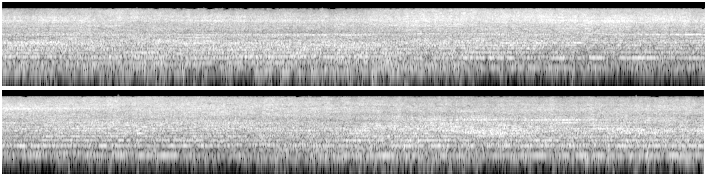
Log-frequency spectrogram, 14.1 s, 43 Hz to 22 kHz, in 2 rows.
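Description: A pack of two-stroke Rotax Mini Max racing karts running around the circuit: a steady, high buzz of many overlapping engine notes. Each kart has a 125 cc engine of about 15 hp.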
